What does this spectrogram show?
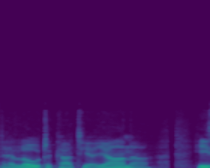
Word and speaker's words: Katyayana: He addressed him as venerable Katyayana. Sometimes I pronounce it ga and sometimes jia. In Tibetan, the sounds ga and jia are very similar. It is like gada gada gara or gata.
